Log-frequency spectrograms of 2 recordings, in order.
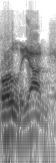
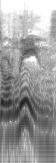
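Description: First: The name is said in a half-French, half-English way. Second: The name is said with an American pronunciation. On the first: The speaker calls it wrong. "I don't know what that is" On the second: The speaker calls it right. "no, like, it's Orleans. Like, pronounce it like an American"

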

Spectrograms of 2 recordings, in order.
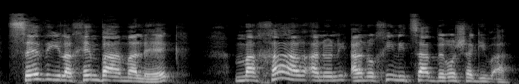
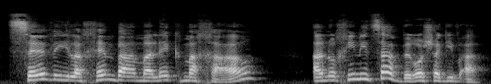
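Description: First: The pause comes right before 'machar'. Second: The pause comes right after 'machar'.

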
